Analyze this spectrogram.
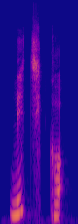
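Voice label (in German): "Michiko", japanische Mädchennamen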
